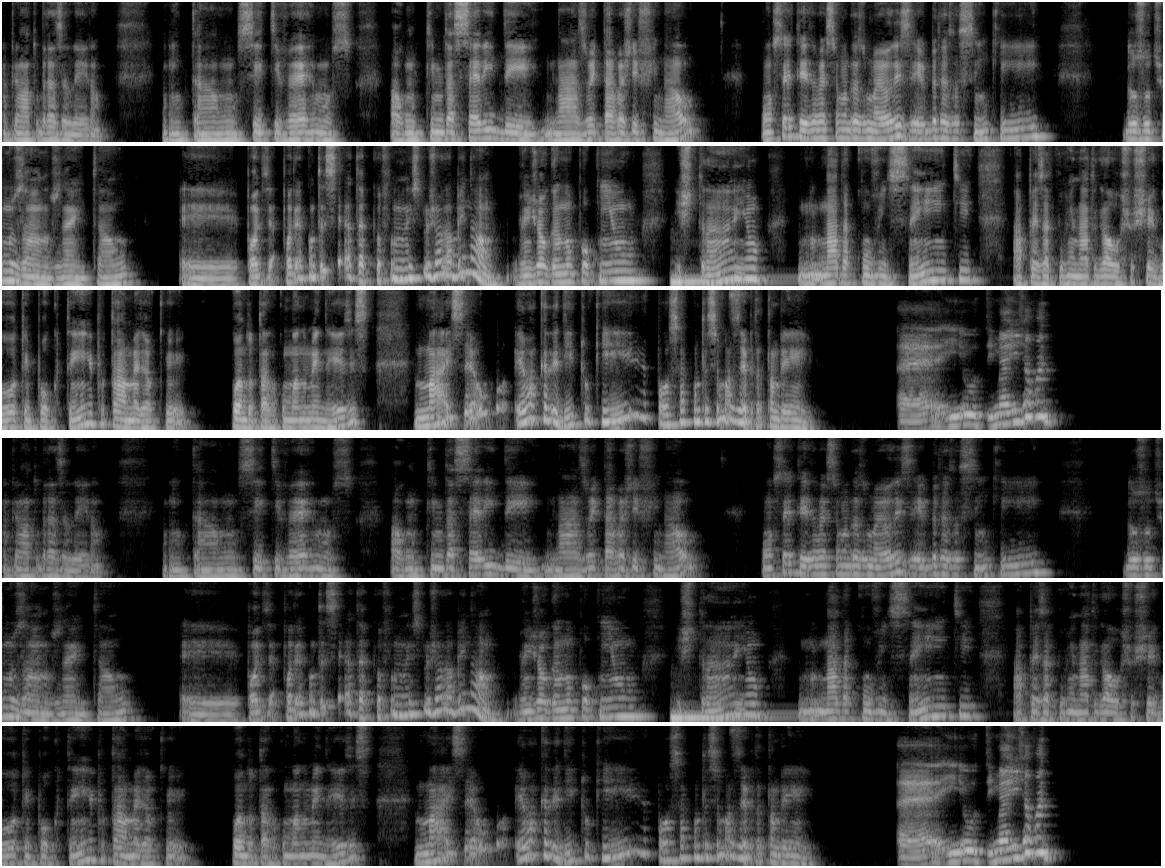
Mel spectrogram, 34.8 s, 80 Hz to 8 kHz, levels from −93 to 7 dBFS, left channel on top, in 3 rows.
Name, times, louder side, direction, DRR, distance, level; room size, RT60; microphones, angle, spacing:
voice 1, 0.0-3.5 3.9-7.0 7.6-10.8 11.2-12.9 13.4-19.2 19.6-25.1 25.5-31.3, left 8 dB, 70° left, 0.3 m, -29 dB
Drum, 18.3-20.0, equal, 35° left, 0.9 m, -32 dB
voice 2, 32.2-33.7, right 1 dB, 15° right, 0.5 m, -28 dB
3.8 x 3.0 x 2.4 m
head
